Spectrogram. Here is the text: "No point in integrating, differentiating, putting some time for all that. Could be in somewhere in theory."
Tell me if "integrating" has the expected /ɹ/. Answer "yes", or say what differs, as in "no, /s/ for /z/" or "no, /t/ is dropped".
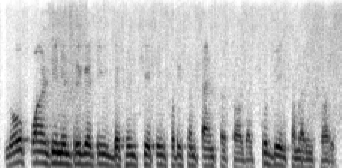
no, /ɹ/ is dropped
